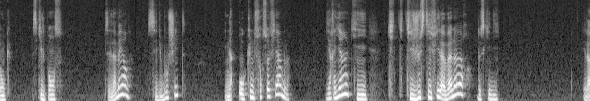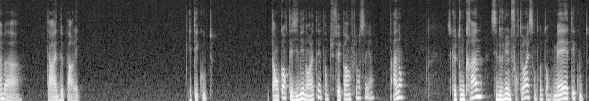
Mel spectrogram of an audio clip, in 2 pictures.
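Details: Stuttering in a male speaker since early childhood. It was treated but recently returned strongly, with blocks and repetitions. This clip has repeated attempts at the same phrase.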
